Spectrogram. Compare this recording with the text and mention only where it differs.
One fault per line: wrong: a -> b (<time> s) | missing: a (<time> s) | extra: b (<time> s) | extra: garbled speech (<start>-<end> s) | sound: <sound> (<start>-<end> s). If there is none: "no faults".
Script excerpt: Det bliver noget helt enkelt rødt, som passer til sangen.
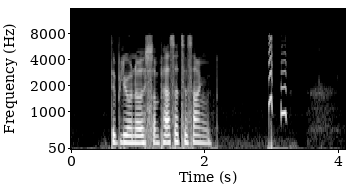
missing: helt enkelt rødt (1.1 s)
sound: squeak (3.0-3.3 s)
